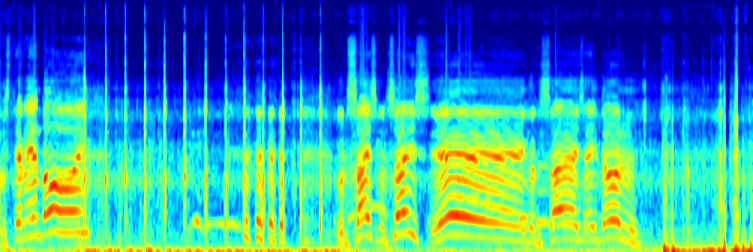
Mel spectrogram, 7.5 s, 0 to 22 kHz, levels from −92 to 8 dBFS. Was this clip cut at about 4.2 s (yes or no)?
no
